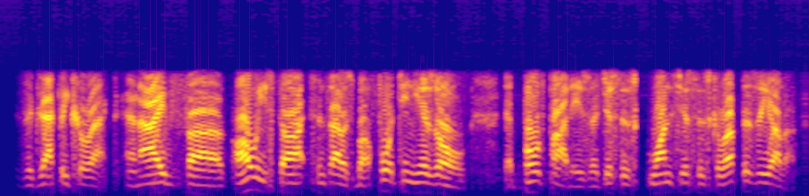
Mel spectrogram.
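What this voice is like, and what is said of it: New England accent. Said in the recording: “I can tell by your accent you're a New Englander.”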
